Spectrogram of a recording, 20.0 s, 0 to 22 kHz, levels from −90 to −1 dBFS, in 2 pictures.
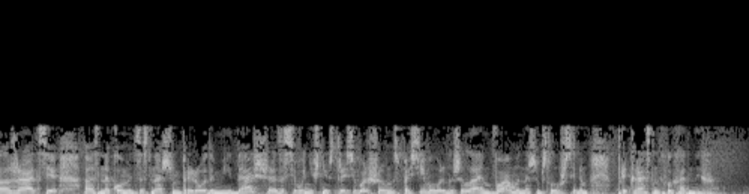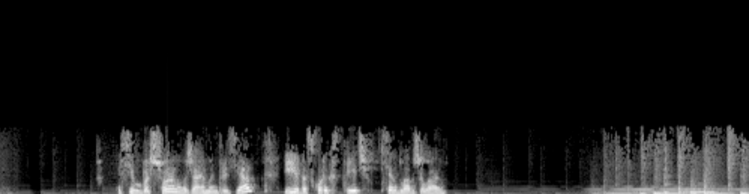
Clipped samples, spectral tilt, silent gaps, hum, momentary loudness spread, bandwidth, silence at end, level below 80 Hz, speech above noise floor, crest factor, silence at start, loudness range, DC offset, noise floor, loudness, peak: under 0.1%; -4 dB/octave; none; none; 11 LU; 8 kHz; 0 s; -34 dBFS; 40 dB; 18 dB; 0 s; 10 LU; under 0.1%; -57 dBFS; -18 LUFS; 0 dBFS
